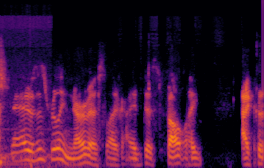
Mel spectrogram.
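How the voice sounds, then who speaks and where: A man speaks at a fairly quick pace. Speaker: actor in a fan film. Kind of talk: casual chat. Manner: soft-spoken.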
